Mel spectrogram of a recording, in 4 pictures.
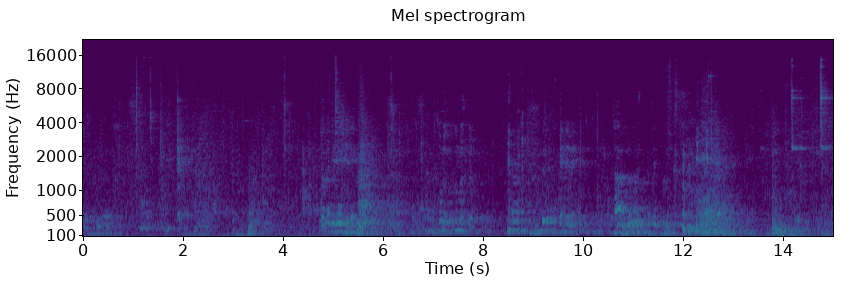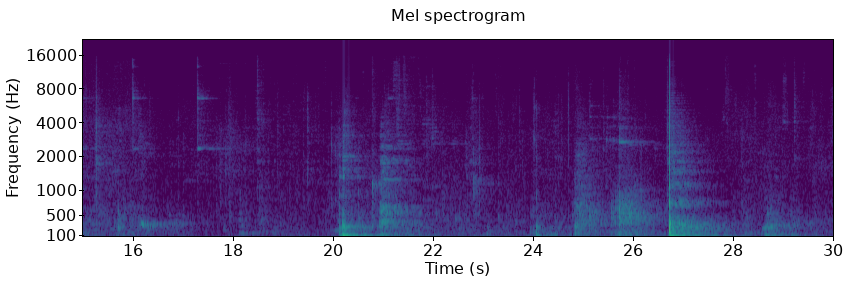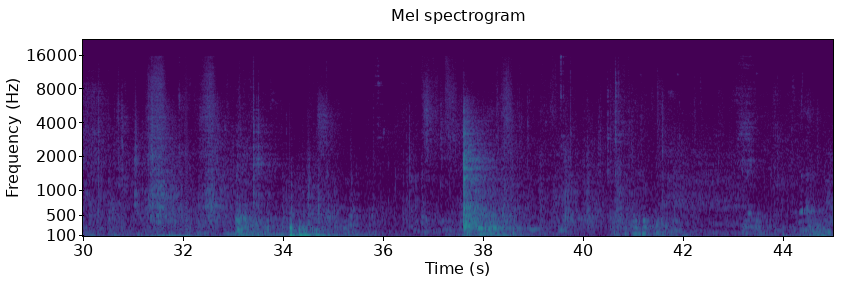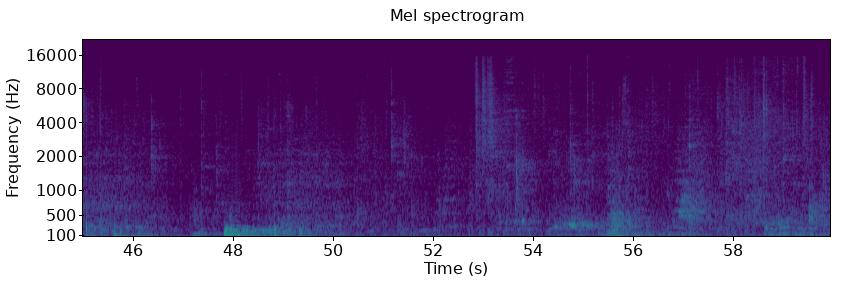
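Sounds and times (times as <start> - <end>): sharp thud: 26.7 - 27.6.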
